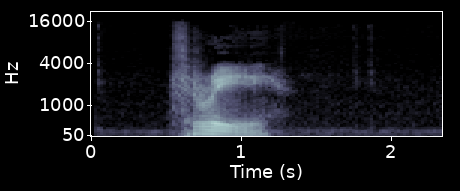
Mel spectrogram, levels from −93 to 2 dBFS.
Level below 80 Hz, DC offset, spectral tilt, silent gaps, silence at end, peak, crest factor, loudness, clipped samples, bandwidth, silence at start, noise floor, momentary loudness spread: -54 dBFS; under 0.1%; -6 dB/octave; none; 1.1 s; -4 dBFS; 26 dB; -25 LUFS; under 0.1%; 15.5 kHz; 0.55 s; -64 dBFS; 20 LU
